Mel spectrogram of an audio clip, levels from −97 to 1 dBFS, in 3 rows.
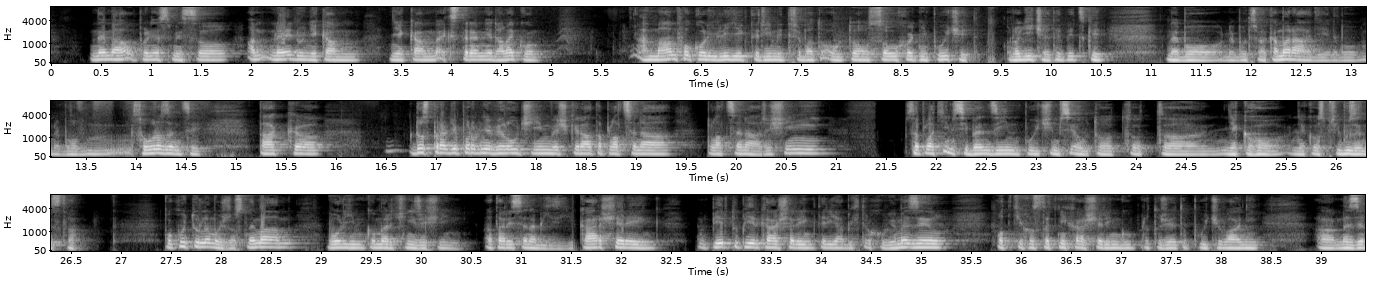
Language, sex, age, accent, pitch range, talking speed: Czech, male, 30-49, native, 130-155 Hz, 125 wpm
